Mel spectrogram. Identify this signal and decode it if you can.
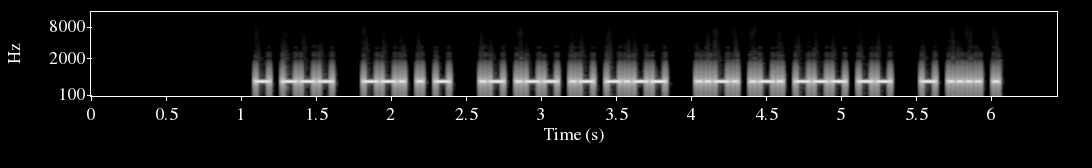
Morse code, heard as a keyed tone, about 40 wpm, 700 Hz. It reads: TO GET AWAY FROM THE
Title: Sets of 5 Words Encore2 40wpm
